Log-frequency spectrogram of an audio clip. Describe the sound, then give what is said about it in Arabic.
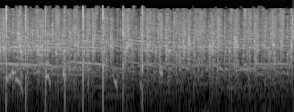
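Audience applause on a television talk show, with dense, steady clapping from many hands and sharp individual claps throughout. “تصفيق تاني بقى.”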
